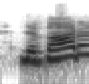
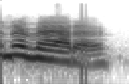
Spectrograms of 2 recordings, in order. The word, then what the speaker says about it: Nevada: a good time and yes again nevada nevada it's just gonna happen both ways guys it is i had someone even send me a link to the correct way to say it and i'm sorry but it is nevada and it is also nevada it depends on who you talk to even physically living here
